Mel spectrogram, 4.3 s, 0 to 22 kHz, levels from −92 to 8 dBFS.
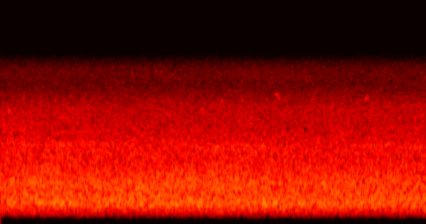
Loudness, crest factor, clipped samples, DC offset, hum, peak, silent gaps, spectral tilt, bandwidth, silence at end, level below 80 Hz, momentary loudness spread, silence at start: -37 LUFS; 12 dB; under 0.1%; under 0.1%; none; -24 dBFS; none; -3 dB/octave; 11.5 kHz; 0 s; under -90 dBFS; 1 LU; 0 s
